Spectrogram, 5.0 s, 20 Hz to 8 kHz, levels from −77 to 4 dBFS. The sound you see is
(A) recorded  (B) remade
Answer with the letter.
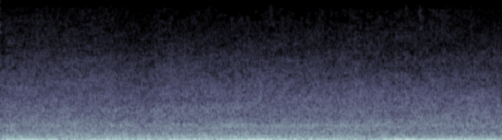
B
